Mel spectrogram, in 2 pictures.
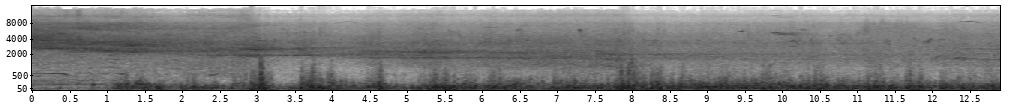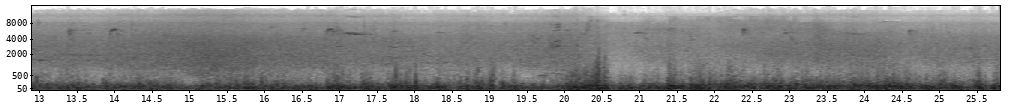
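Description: Wind rumbles and buffets against a microphone outdoors.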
